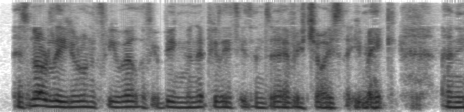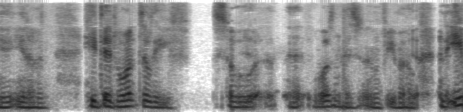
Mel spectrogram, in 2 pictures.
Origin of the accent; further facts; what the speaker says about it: Scotland, United Kingdom; accent: Scottish; It's, you can tell by my accent, I'm Scottish. And when I grew up in the 70s and 80s, I used to go up to the north of Scotland almost every year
